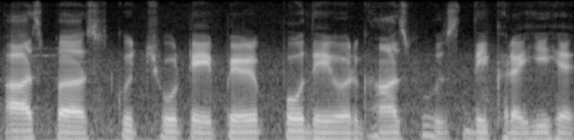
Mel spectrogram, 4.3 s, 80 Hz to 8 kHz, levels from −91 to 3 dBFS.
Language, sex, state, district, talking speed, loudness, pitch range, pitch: Hindi, male, Uttar Pradesh, Lalitpur, 165 wpm, -18 LUFS, 95-105 Hz, 100 Hz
